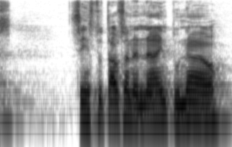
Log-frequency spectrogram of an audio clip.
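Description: An elderly man speaks steadily into a microphone.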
